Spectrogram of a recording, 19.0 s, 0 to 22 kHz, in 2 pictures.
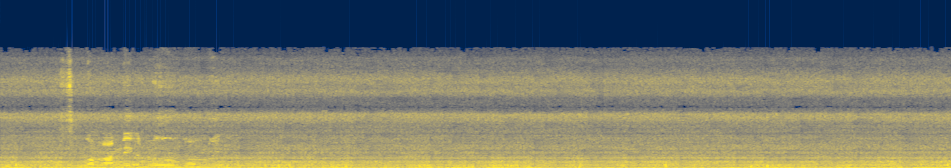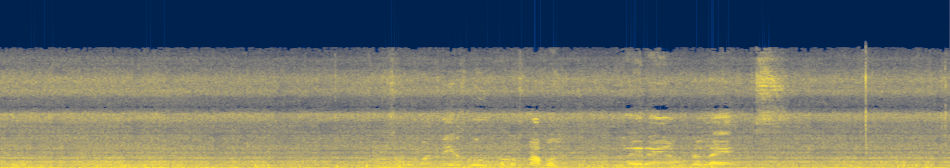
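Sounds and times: car cabin rumble and hiss: 0.0s - 19.0s.

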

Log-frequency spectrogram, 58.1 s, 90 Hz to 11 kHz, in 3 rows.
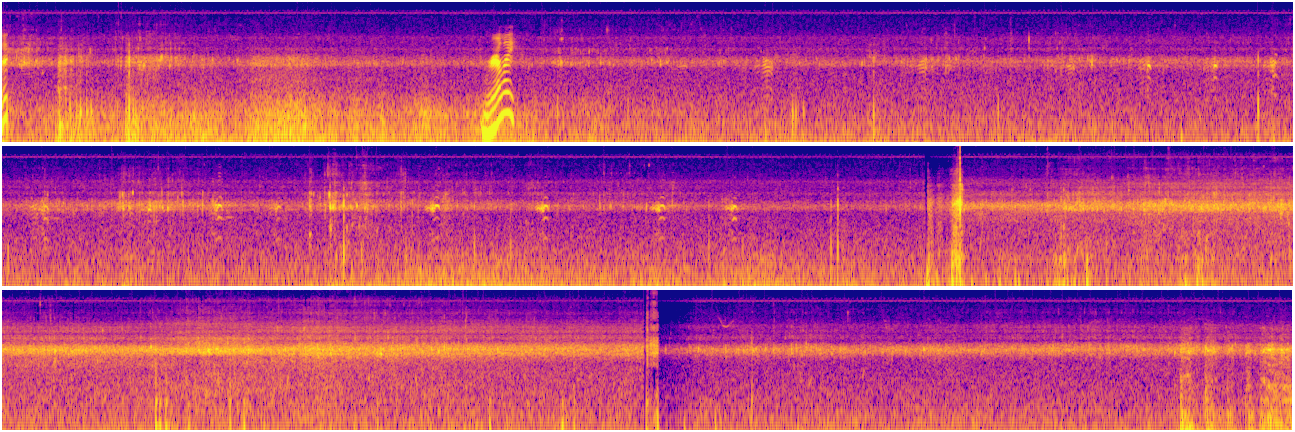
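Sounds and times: wind rumble on microphone: 0.0s - 45.0s, 56.1s - 58.0s
water sloshing against a hull: 0.0s - 58.0s
geese honking: 22.5s - 23.7s, 25.7s - 26.1s, 27.3s - 27.7s, 29.1s - 29.5s, 30.2s - 30.5s.

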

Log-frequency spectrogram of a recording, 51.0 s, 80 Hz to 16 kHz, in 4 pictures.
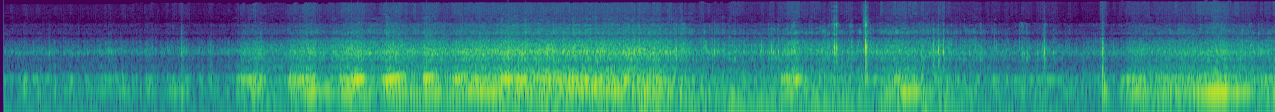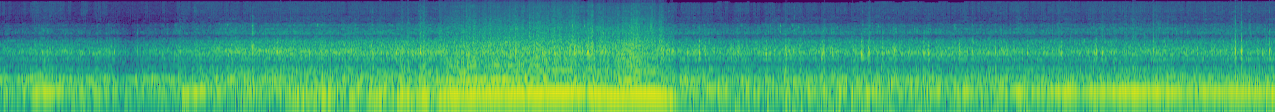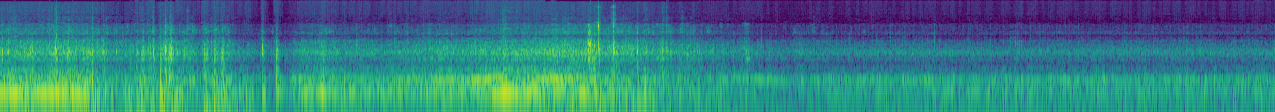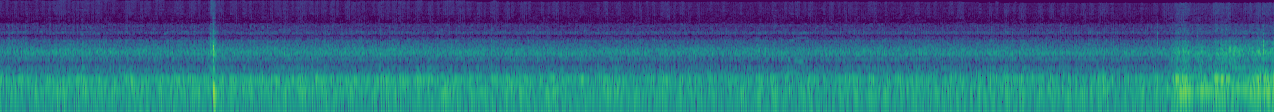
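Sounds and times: car engine revving and idling: 0.0s - 50.9s.

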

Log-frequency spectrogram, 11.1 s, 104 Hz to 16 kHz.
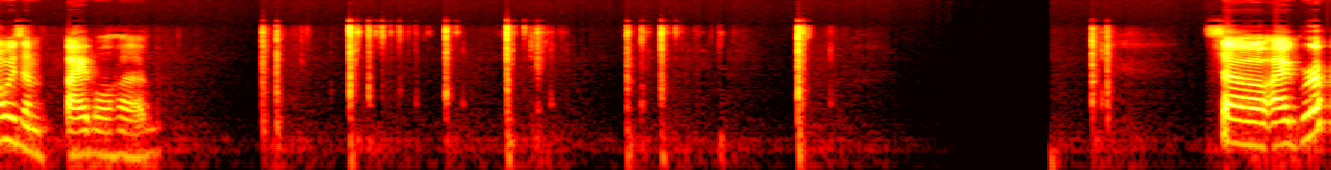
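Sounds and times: keyboard typing clicks: 2.2s - 7.0s, 9.1s - 9.4s.

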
